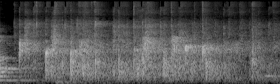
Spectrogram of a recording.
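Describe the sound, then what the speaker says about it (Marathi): First-grade schoolchildren in a village school classroom clap in a quick burst of uneven claps while voices speak over them. "चला टाळ्या वाजवा"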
